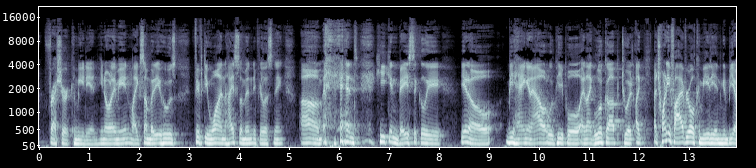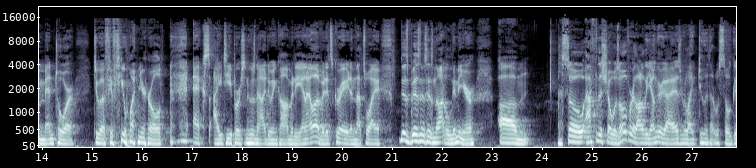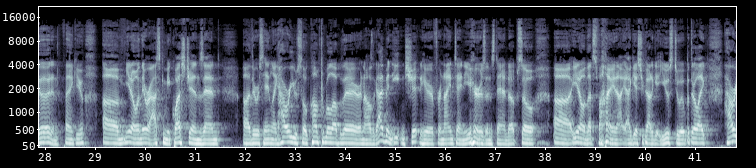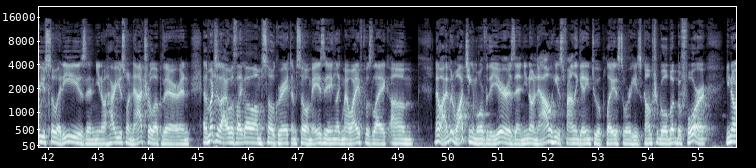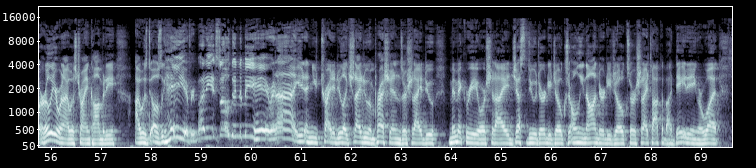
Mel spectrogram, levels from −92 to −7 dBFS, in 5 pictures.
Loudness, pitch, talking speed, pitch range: -17 LUFS, 125 Hz, 225 wpm, 115-135 Hz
